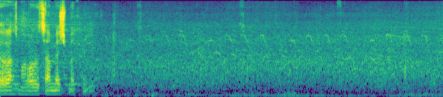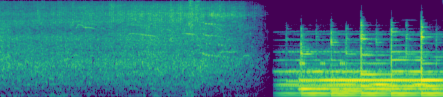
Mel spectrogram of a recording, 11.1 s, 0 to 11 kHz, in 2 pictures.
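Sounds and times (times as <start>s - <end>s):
small birds chirping: 0.0s - 8.9s.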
